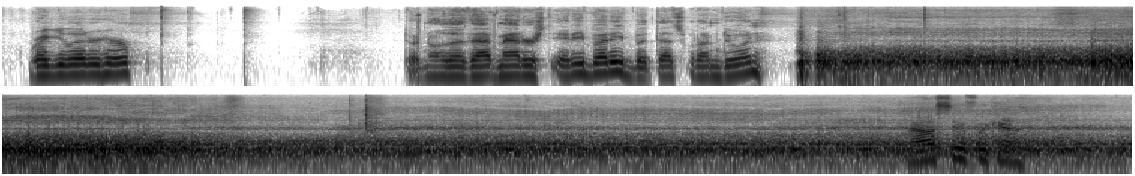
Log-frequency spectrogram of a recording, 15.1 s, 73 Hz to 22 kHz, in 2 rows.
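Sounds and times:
gas burner rushing: 5.3s - 15.0s.

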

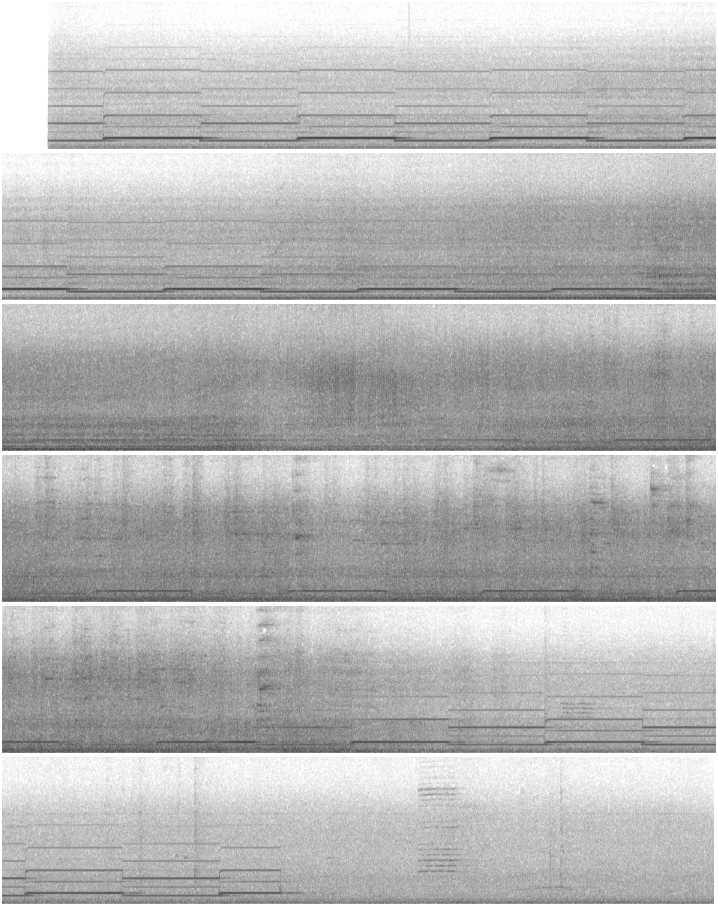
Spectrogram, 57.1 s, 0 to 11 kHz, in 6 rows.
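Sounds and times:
level crossing alarm two-tone: 0.6s - 20.2s, 22.2s - 22.8s, 24.6s - 36.7s, 37.4s - 39.1s, 40.0s - 51.7s
train rumbling past: 10.4s - 53.1s.

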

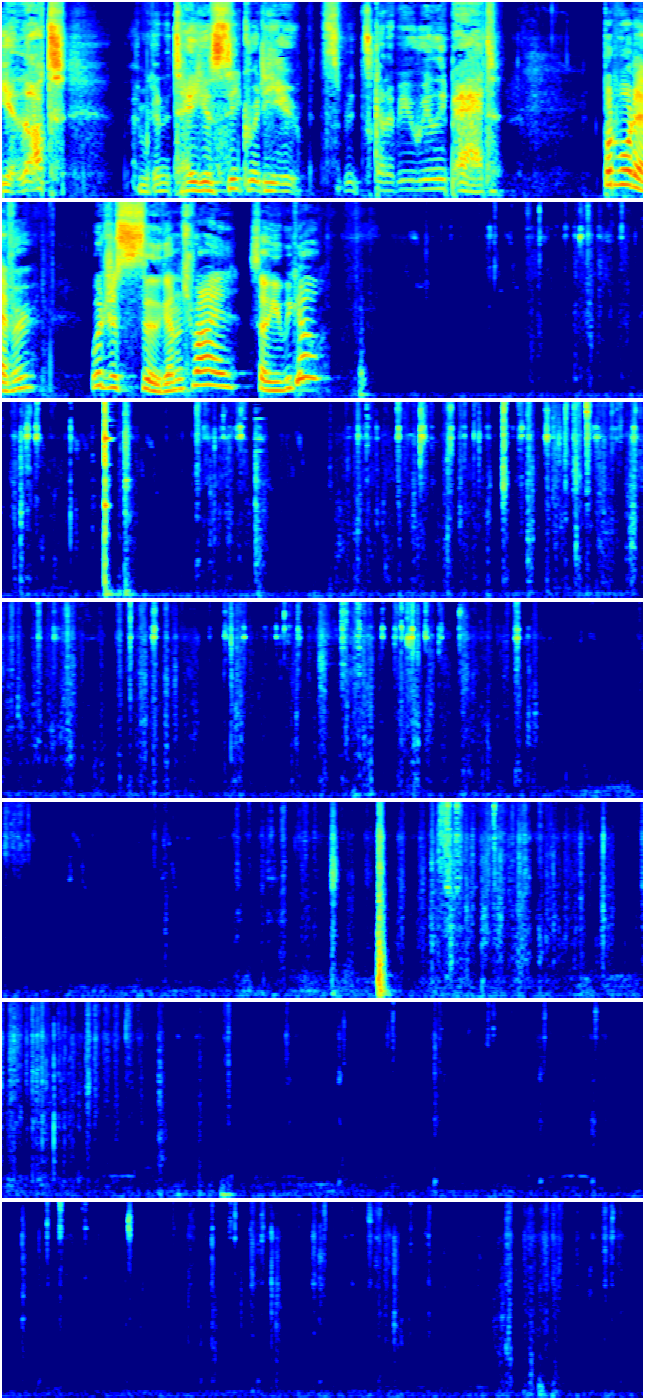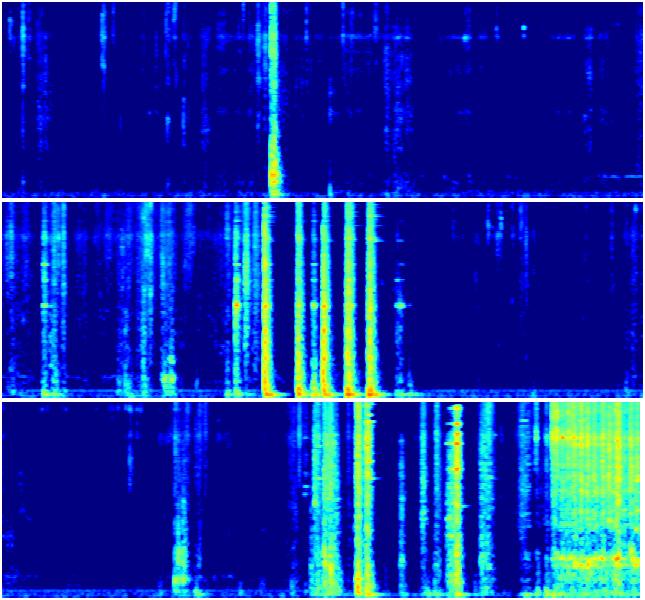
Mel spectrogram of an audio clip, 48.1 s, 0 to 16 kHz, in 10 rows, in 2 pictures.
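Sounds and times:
hard knocks: 40.3s - 41.4s.

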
